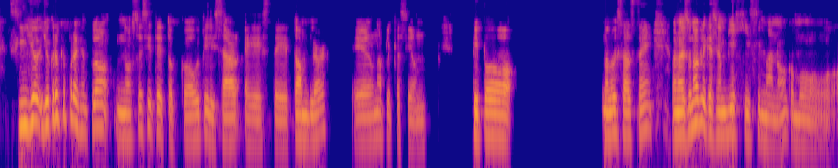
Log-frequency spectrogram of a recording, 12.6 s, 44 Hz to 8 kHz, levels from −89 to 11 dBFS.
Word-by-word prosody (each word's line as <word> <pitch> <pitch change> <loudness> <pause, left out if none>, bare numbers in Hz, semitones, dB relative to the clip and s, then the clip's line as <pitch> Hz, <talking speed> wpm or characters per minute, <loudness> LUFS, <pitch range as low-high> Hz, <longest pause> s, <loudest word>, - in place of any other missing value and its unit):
Sí, 170 0 +2
yo 195 +2 +6
yo 170 +4 +4
creo 215 +3 +4
que, 225 - -5
por 200 -2 +1
ejemplo, 155 0 0
no 120 -1 -1
sé 145 +5 -6
si 155 +1 -5
te 140 -3 -1
tocó 110 0 -4
utilizar, 110 -3 0
este, 100 -1 -5
Tumblr, 115 +4 0 0.4
era 110 +1 -2
una 120 +2 -4
aplicación 95 -3 -9 0.7
tipo 120 -1 +3 1.3
¿no 125 - +2
lo 125 - +5
usaste? 135 +3 -1 0.3
Bueno, 125 0 +6
es 130 - +5
una 160 +5 +5
aplicación 135 -9 +2
viejísima, 120 -5 -2
¿no? 100 +6 -5
Como 100 -4 -6
125 Hz, 140 wpm, -23 LUFS, 110-140 Hz, 1.3 s, yo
